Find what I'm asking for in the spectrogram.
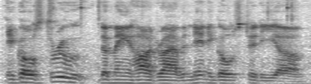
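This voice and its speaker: An older man hosts a rambling live-stream chat from his living-room home studio, talking casually while he meanders, halts, and restarts amid many fillers. His mid-range voice moves at a moderate pace, with slight background noise.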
